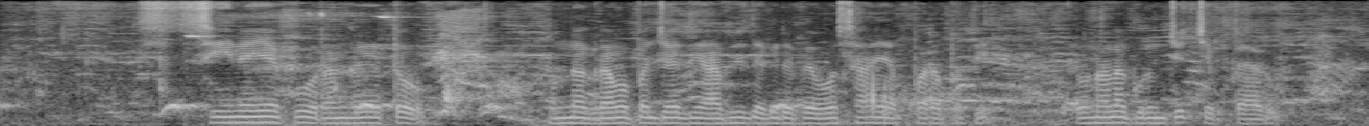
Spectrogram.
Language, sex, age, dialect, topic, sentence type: Telugu, male, 25-30, Telangana, banking, statement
